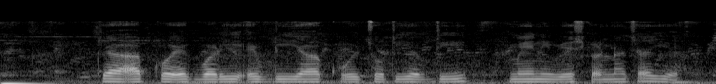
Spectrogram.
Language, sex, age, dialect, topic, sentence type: Hindi, male, 18-24, Hindustani Malvi Khadi Boli, banking, question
